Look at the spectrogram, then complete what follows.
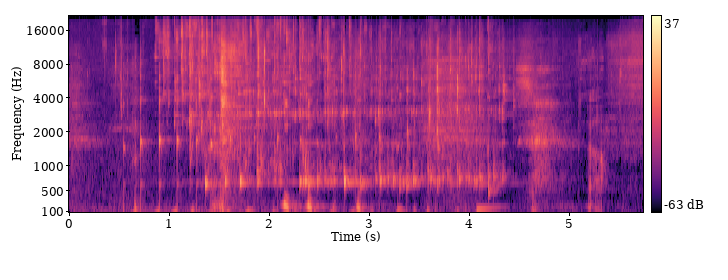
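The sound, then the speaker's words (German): Red wine drips and trickles into a glass in a series of small, irregular splashes, with a faint ringing tone and brief clinks, under scattered background voices. “Oh, aber da, es tröpfelt.”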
